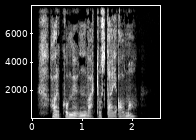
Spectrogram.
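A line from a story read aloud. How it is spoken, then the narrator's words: Upset voice. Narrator (Norwegian): sa Aksel med opprørt stemme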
